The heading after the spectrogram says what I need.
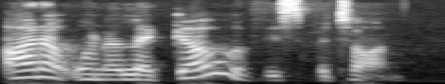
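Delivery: ordinary talk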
